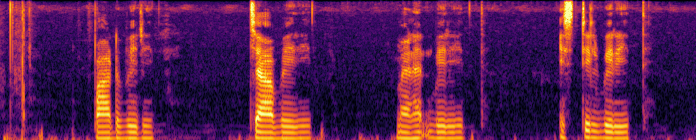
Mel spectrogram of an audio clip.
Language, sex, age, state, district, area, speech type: Santali, male, 18-30, West Bengal, Bankura, rural, spontaneous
